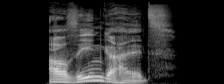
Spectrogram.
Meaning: genitive singular of Arsengehalt
- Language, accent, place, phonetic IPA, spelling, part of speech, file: German, Germany, Berlin, [aʁˈzeːnɡəˌhalt͡s], Arsengehalts, noun, De-Arsengehalts.ogg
